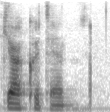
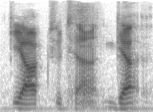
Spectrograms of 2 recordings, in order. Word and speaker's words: Gyakuten: It's Getyukan Saiban. – Gyakuten. – Yeah, thank you. Gyakuten.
